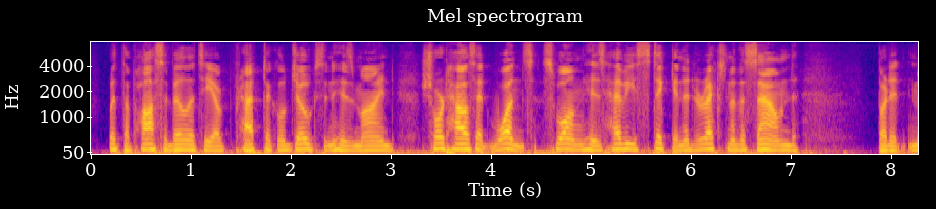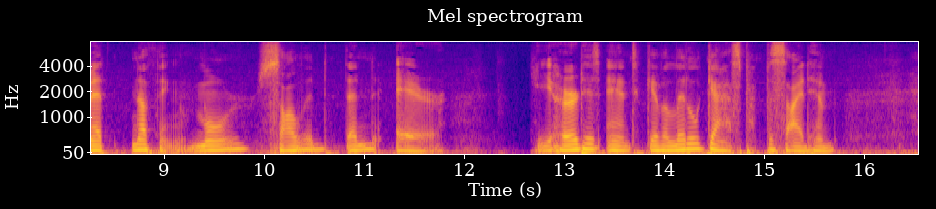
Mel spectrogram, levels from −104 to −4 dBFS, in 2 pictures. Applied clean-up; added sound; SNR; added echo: none; none; none; none.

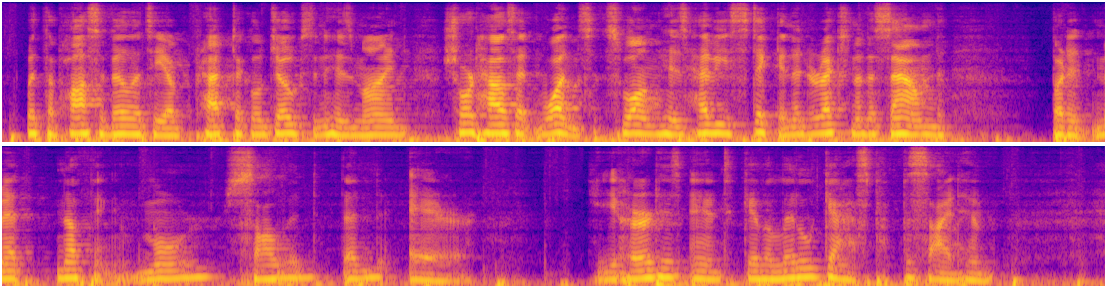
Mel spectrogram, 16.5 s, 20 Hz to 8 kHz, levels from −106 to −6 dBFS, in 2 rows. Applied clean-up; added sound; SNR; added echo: none; Walk, footsteps; 14 dB; reverberation time 0.6 s.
